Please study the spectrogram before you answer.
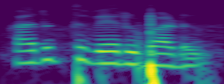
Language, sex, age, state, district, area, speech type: Tamil, female, 45-60, Tamil Nadu, Viluppuram, urban, read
